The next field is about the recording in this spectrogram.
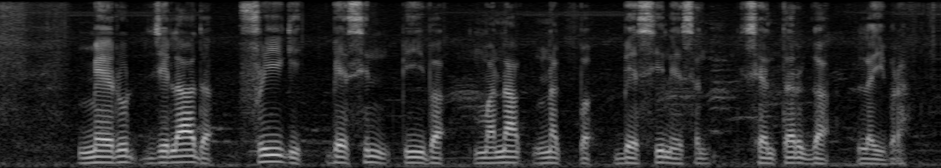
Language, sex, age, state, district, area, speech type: Manipuri, male, 45-60, Manipur, Churachandpur, rural, read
